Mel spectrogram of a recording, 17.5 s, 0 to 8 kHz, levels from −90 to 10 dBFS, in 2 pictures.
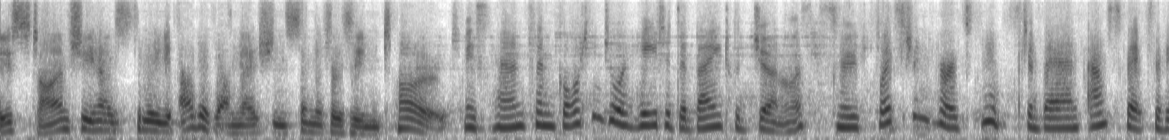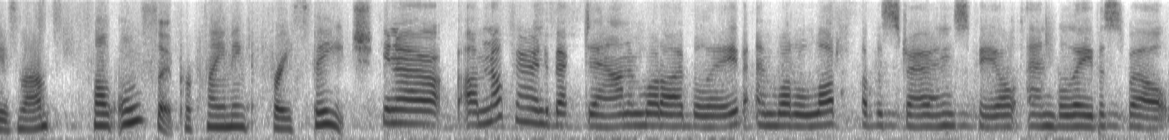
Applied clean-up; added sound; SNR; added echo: neural separator model SepFormer DNS4.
